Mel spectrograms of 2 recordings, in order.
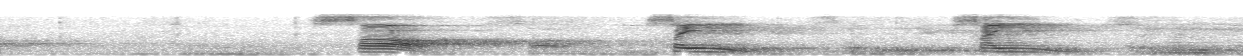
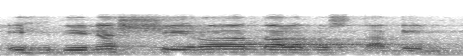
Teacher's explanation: Pakai sad ya. So coba. So. Si. Ya. Jangan sampai keliru shi ya.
